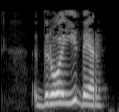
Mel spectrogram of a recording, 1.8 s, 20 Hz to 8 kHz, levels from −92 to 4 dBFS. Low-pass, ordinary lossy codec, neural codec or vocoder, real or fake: 7.2 kHz; MP3, 24 kbps; codec, 16 kHz, 8 kbps, FunCodec, trained on LibriTTS, 25 frames a second; fake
